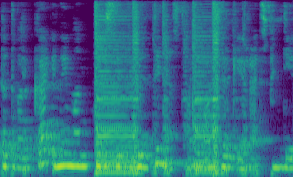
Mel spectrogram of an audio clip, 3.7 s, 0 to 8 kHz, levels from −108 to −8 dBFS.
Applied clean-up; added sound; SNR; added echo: classical method WPE with log-MMSE.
